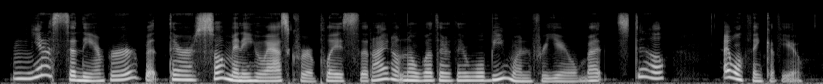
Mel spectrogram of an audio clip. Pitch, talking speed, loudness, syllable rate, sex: 205 Hz, 235 wpm, -17 LUFS, 6.1 syllables/s, female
